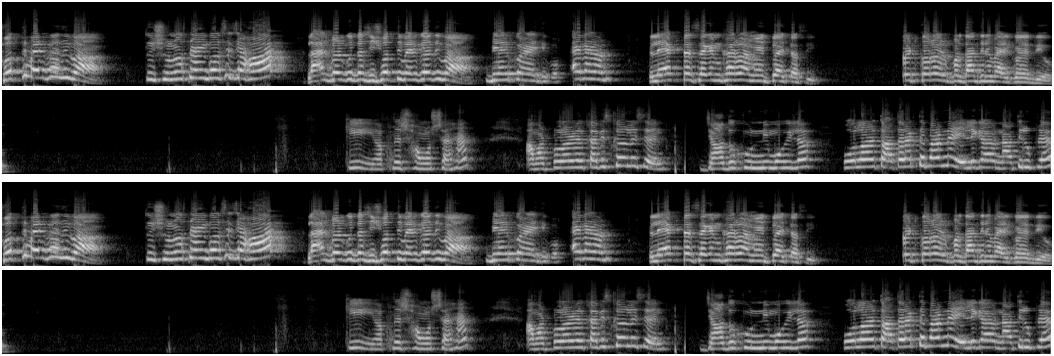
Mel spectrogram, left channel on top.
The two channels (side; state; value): both; identical; correlation 1.00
